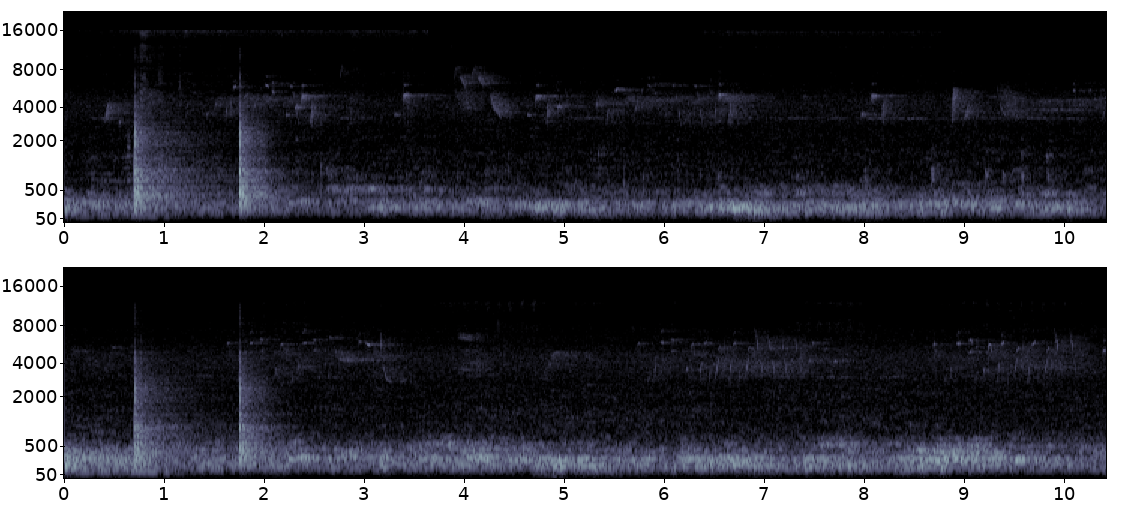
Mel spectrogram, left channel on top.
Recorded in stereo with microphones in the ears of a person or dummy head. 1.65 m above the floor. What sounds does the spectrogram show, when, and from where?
0.7 s knocking: 20° left (ahead or behind), 0.7 m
